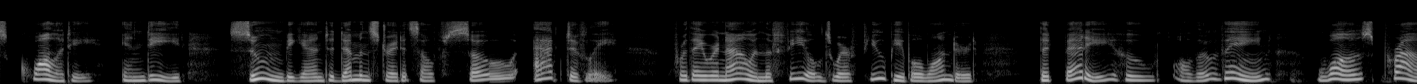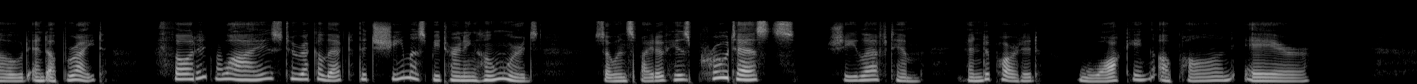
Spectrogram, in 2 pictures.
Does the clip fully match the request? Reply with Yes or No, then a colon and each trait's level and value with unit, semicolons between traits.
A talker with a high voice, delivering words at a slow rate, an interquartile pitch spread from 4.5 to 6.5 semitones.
Yes: high, 195 Hz; slow, 115 wpm; average, 5.2 semitones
